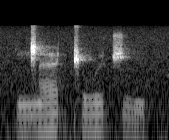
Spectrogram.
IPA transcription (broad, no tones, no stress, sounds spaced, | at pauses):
ŋ͡ǁ æ ǁ u y̯ t͡ʃ i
